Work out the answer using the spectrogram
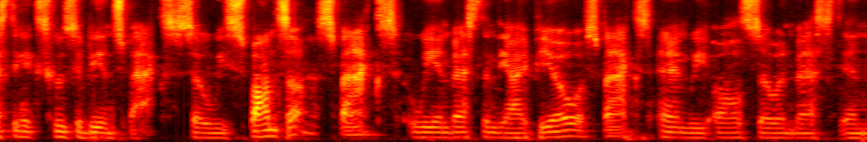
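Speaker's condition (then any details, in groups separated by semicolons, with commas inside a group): No condition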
